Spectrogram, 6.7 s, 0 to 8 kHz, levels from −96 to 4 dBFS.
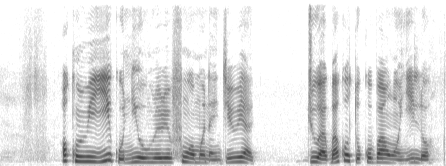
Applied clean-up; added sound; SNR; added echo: none; none; none; none.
